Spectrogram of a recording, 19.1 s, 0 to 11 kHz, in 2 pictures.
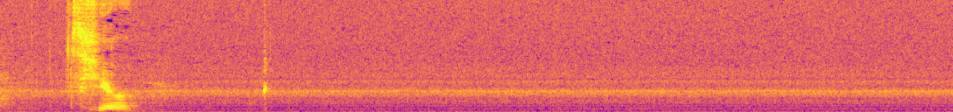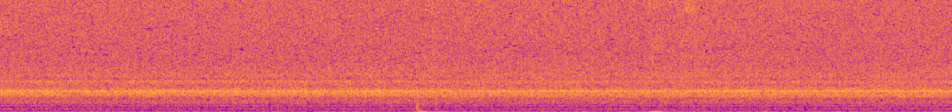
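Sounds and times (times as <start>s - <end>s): open microphone hiss: 0.0s - 19.0s.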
